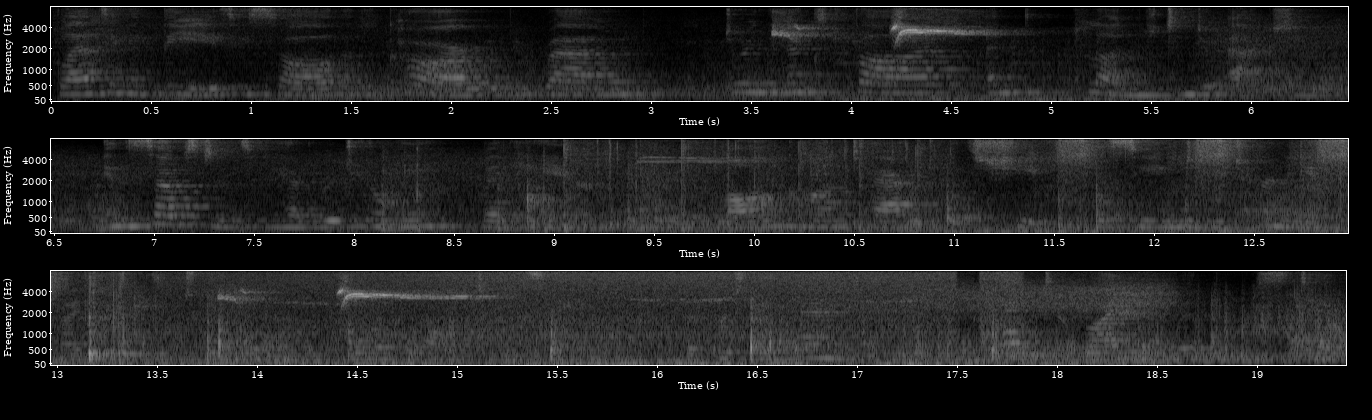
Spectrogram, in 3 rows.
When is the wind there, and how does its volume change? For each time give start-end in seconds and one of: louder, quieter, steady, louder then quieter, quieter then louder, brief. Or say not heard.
0.0-19.4 louder.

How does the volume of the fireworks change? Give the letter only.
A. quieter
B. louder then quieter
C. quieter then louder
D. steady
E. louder
C.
